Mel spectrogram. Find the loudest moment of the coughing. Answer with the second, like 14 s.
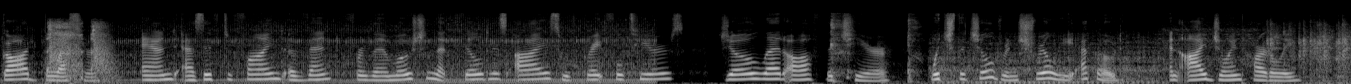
1 s.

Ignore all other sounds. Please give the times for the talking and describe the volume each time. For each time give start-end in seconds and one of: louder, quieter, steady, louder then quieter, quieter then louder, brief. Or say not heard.
0.0-13.0 steady.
